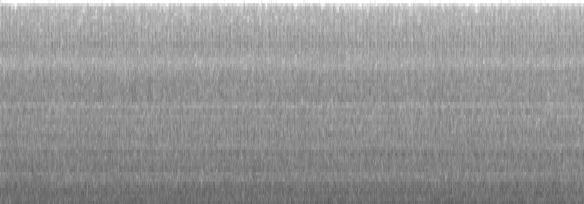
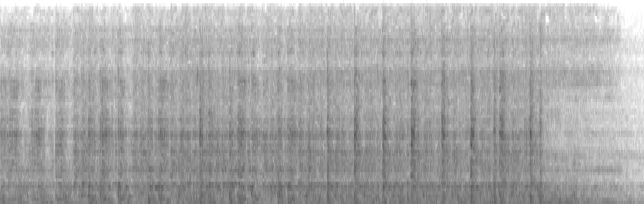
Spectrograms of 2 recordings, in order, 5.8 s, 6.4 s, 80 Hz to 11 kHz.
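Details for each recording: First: 1971 Volvo 142 B20B with 3236 carburettor, first run after pickup from original owner: steady even idle, smooth low drone, no misses, knocks or ticks; engine runs healthy. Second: 1971 Volvo 142 with a B20B, one owner, in a revival attempt: the starter spins steadily, pauses with a click, then cranks again without catching; there is spark from the substituted Pertronix Flamethrower coil but fuel starvation, so a temporary boat tank is planned.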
